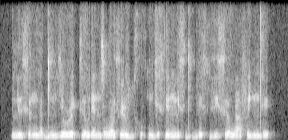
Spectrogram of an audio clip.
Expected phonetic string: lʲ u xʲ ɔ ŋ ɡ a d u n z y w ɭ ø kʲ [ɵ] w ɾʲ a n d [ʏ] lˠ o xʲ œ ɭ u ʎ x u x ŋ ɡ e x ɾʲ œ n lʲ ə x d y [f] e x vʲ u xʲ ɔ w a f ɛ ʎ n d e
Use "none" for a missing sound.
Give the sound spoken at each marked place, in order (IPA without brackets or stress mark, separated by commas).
ɔ, y, b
